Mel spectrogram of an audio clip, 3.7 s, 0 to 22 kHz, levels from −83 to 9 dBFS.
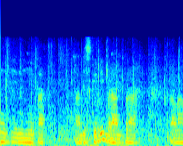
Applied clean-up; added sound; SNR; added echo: none; Run; 12 dB; reverberation time 0.2 s.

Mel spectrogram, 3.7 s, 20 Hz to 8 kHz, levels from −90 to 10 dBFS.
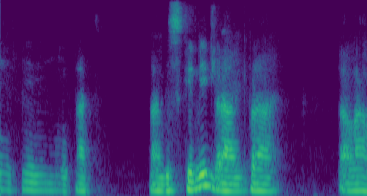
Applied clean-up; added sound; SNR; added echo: neural mask model DeepFilterNet 3.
